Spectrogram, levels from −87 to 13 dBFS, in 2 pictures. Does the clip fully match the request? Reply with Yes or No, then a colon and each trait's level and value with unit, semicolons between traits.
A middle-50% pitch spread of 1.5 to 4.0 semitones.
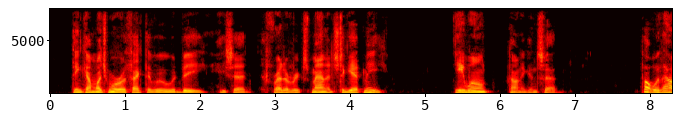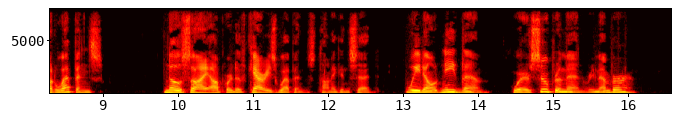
No: average, 5.2 semitones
